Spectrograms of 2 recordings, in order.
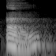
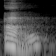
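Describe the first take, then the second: First: The vowel is full and clearly pronounced. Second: The vowel is full and clearly pronounced.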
